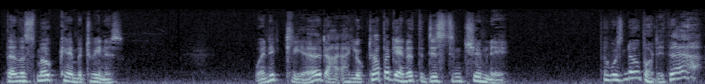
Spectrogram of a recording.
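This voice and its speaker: An actor playing a solemn man in a radio drama, recounting a strange sight earnestly and deliberately. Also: a little high, very animated, slightly rough, exaggerated voice. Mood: grave, suspenseful. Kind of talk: dramatic radio play monologue.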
